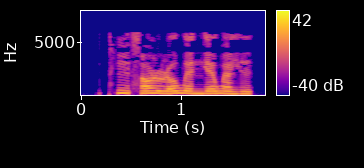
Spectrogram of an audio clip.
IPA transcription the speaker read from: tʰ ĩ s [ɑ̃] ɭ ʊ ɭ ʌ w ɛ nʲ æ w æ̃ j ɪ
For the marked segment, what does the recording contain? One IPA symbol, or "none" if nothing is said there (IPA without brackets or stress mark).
ɑ̃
